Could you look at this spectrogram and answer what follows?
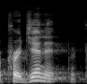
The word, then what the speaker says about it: progenitor: Or progenitor, that's how you say it.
